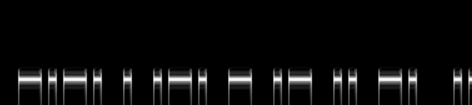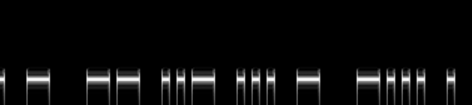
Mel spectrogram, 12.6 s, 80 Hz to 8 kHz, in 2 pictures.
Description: Morse code, heard as a keyed tone, about 12 wpm, 800 Hz. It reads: CERTAIN IT MUST BE
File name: Morse / psg-12wpm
